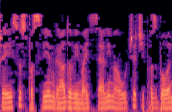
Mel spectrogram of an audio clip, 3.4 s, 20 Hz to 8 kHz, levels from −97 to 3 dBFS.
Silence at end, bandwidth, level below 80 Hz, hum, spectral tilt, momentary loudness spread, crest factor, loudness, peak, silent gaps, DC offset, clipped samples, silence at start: 0 s; 5.8 kHz; -40 dBFS; none; -9 dB/octave; 6 LU; 14 dB; -23 LUFS; -8 dBFS; none; under 0.1%; under 0.1%; 0 s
